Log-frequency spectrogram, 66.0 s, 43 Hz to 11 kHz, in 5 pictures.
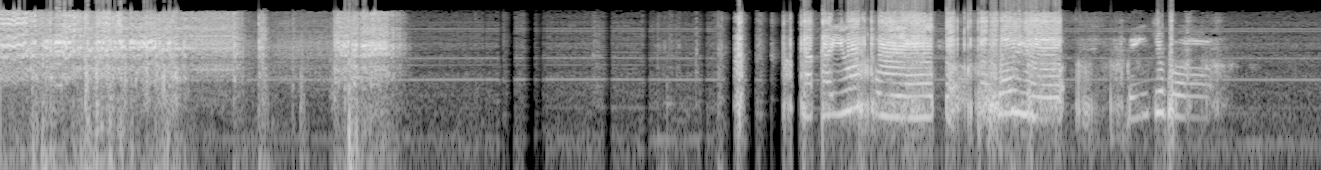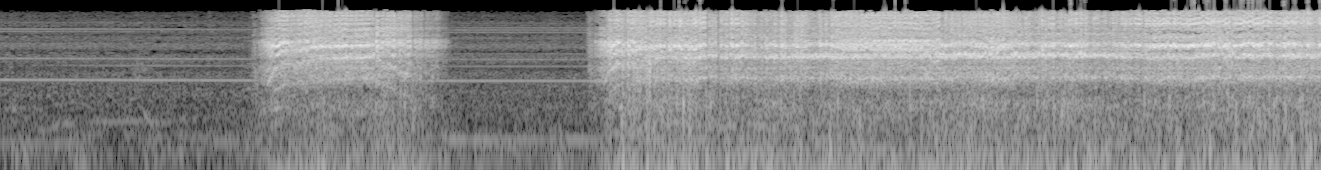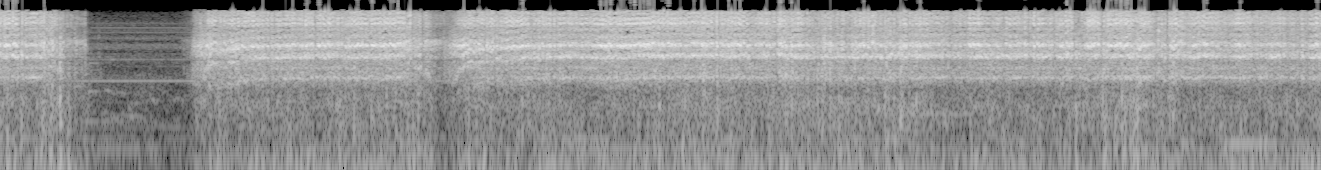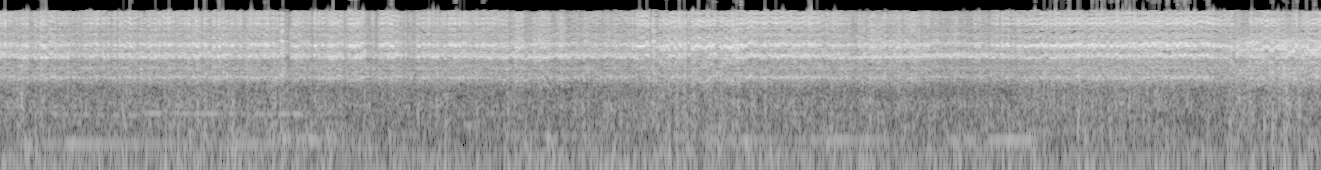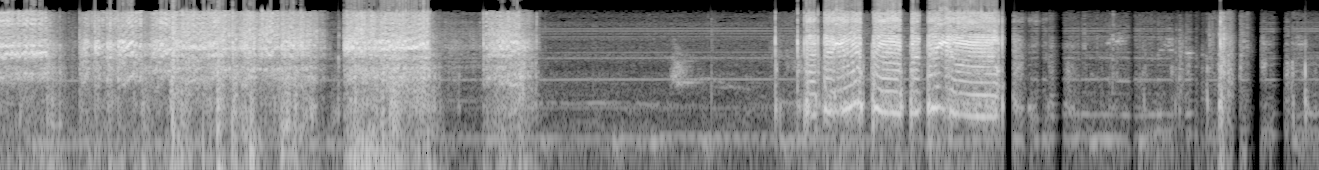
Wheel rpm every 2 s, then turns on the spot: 220, 100, 10, 0, 0, 0, 0, 90, 30, 150, 220, 230, 210, 60, 190, 190, 230, 230, 230, 240, 240, 230, 220, 230, 220, 220, 170, 200, 100, 0, 0, 0, 0.
2-4 56-58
